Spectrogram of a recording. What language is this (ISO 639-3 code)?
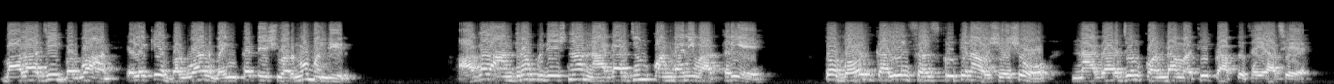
guj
